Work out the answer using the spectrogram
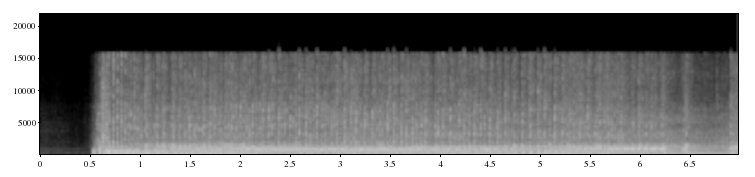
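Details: Mini Mac 130 two-stroke chainsaw, first start after purchase, nearly complete and in good condition: starts at once, holds high even buzzing drone with no sputter or surging; runs healthy.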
